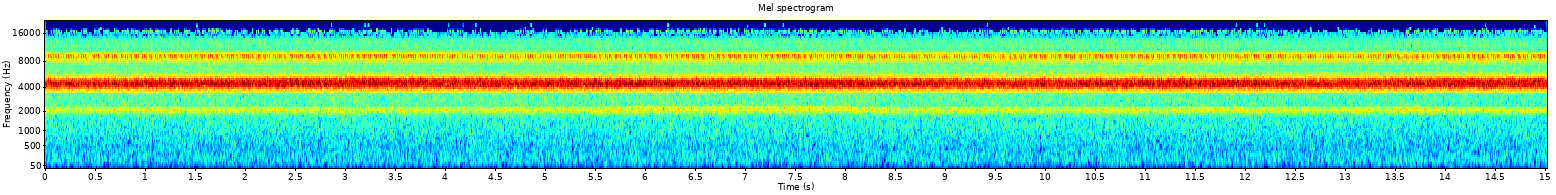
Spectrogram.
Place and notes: Lost Maples State Park, TX, USA - Night Insects, Frogs & Birds
Recorded with a pair of DPA4060's into a Marantz PMD661
26 October 2015, 01:41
